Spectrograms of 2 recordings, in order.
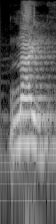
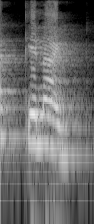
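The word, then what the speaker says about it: knight: के बाद एन अगर आता है, जैसे कि knowledge, knee, knock, knife, नाइट, नॉट अ केनाइट, केनाइट। ये तो नहीं पढ़ा मैंने, के क्या हुआ यार, साइलेंट हो गया।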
